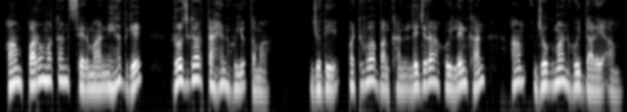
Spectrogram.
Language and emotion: Santali, neutral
